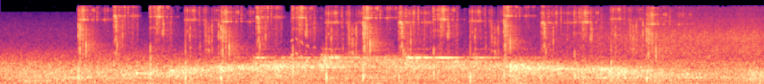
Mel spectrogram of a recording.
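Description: Footsteps thud on rocky ground.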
